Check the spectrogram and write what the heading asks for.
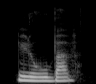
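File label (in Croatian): "ljubav", Croatian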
